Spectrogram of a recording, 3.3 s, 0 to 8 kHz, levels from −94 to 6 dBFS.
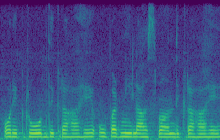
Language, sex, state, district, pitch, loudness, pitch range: Hindi, female, Madhya Pradesh, Bhopal, 195 Hz, -16 LUFS, 195-205 Hz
